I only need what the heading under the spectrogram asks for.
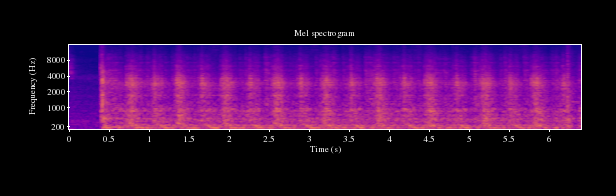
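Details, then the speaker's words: Propane forklift cranked by remote start button with key off and no propane: slow, uneven cranking that never catches. Battery voltage was lower than wanted while cranking, near the 9.6 V minimum spec, and recovered poorly to about 12.3 V, so the battery is weak. "okay uh battery was a little lower than uh I'd like to see uh 9.6 is the number that you don't want to see to go below uh when cranking that is the the bare minimum spec"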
